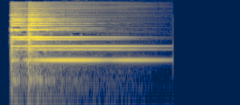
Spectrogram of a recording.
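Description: Notification-bell sound effect: two quick dings, the second a quarter second after the first, then a few clear bell tones ringing out and fading away by about three quarters of the way through.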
